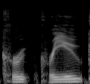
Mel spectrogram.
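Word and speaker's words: Kreuk: Anyway, so my number 3 is from Smallville, who is Lana Lang in Smallville, and her name is Kristen Crook. I think they pronounce it Kriuk.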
